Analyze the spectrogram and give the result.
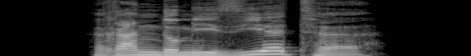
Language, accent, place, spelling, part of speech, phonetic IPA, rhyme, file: German, Germany, Berlin, randomisierte, adjective / verb, [ʁandomiˈziːɐ̯tə], -iːɐ̯tə, De-randomisierte.ogg
- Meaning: inflection of randomisiert: 1. strong/mixed nominative/accusative feminine singular 2. strong nominative/accusative plural 3. weak nominative all-gender singular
